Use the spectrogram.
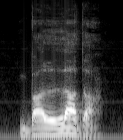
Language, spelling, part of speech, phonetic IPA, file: Polish, ballada, noun, [balˈːada], Pl-ballada.ogg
